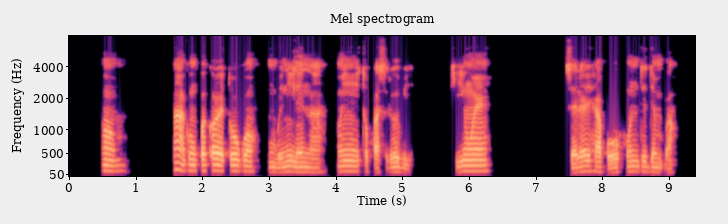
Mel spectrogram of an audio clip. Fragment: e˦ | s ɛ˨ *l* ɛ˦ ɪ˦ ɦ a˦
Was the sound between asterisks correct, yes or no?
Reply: no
